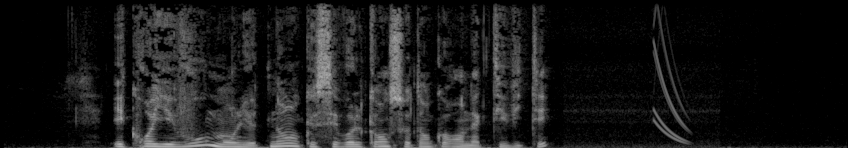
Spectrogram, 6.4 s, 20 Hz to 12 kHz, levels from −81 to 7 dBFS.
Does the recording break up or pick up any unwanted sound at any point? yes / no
yes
